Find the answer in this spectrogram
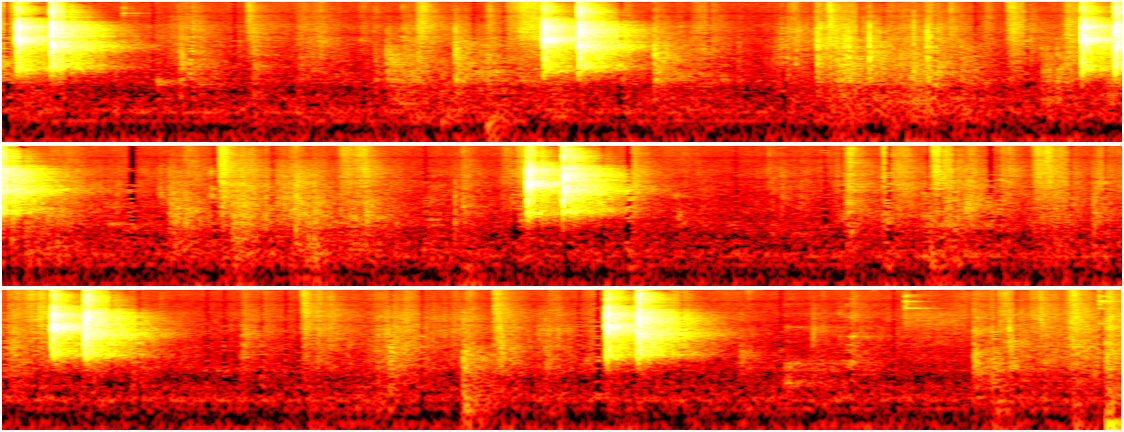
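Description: Dog-training clicker clicked six times at an even pace, about one click every three and a half seconds, each a quick double snap with a short ring in the bare room, marking the dog's correct behaviour.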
